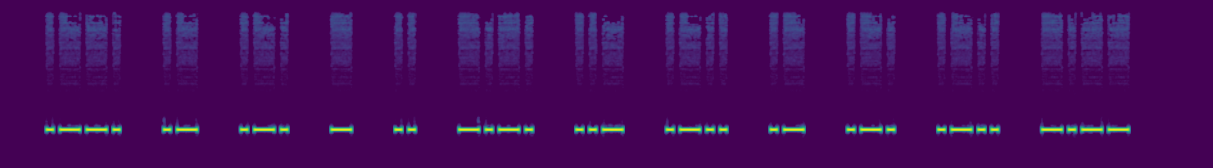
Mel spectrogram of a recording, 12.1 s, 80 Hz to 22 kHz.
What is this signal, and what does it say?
Morse code, heard as a keyed tone, about 18 wpm, spaced as for 12 wpm, 1000 Hz. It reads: PARTICULARLY
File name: qotdfiles / 12wpm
